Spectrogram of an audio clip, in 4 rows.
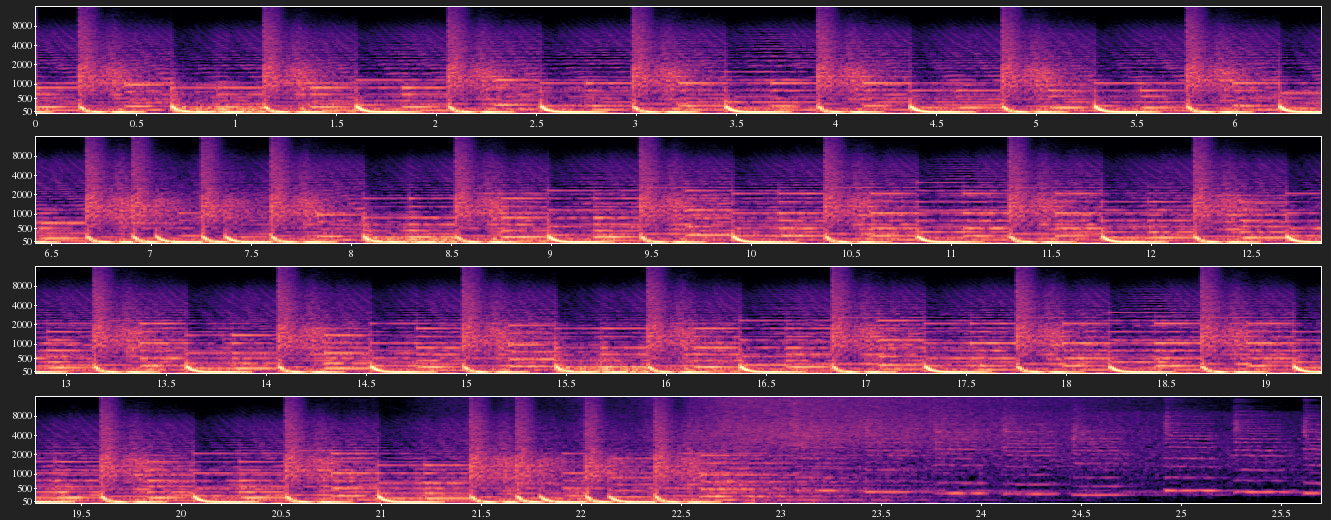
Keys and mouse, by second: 1.3 Tab, 3.8 Tab, 3.8 click, 4.5 ctrl+Tab, 8.2-12.2 drag, 10.1-13.5 right drag, 13.9 ctrl+Tab, 16.2 click, 20.0-21.4 drag, 23.9 Tab, 25.4 Tab.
